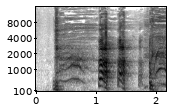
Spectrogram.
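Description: A drawn-out, throaty burp is followed by three shorter, quick burps in a choppy sequence, fairly loud and voiced, with no talking around them.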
